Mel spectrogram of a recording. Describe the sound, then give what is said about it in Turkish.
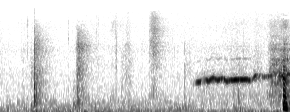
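Soft whistling by a person: a single wavering, sustained tone near the end lasting about a second and a half, preceded by a few faint thumps in otherwise quiet surroundings. “Şöyle hafiften ıslık çalıp duruyorsunuz da.”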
